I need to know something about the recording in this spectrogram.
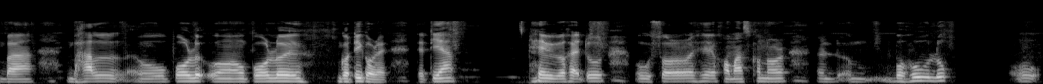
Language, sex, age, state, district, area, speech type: Assamese, male, 30-45, Assam, Charaideo, rural, spontaneous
